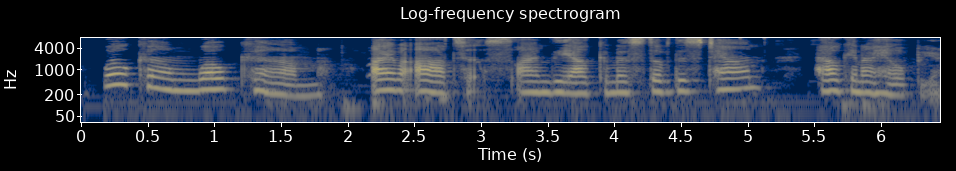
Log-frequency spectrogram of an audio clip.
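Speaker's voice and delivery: put-on smiling voice. Narrator voicing the elf alchemist greeting the arriving party, Artis with a forced smile. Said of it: "breaking out into a forced smile as she".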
